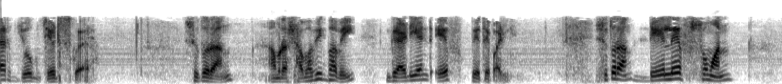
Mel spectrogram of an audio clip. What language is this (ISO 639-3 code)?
ben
